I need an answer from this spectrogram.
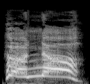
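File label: fear grenade, IT; dialogue; mohaa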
